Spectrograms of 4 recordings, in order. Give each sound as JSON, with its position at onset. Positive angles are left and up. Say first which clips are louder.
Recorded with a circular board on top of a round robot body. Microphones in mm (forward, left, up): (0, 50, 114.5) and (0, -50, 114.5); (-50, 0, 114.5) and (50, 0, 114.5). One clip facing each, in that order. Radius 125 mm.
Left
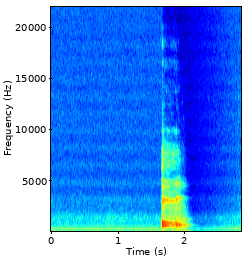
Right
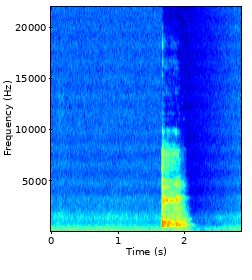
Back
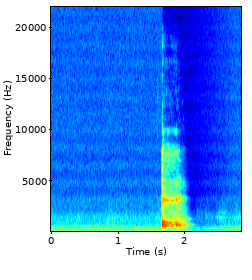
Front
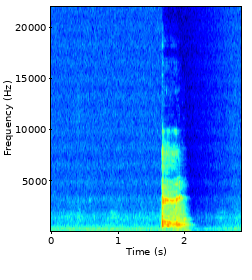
{"t": 1.7, "sound": "a shout", "louder": "left 7 dB, back 7 dB", "azimuth_deg": 120, "distance_m": 1.1}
